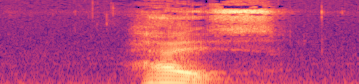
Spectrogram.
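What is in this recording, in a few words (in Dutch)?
"ui", Dutch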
